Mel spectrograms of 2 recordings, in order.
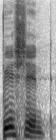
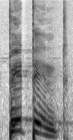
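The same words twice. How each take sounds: First: "पेशेंट" as pay-shent, low and falling; "पेशेंट" dropped lower, sh in the middle. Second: "पेटेंट" as pay-tent; "पेटेंट" misread with t for sh; wrong t sound. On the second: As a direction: say "पेटेंट" with a hard middle t. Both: Shown as a demonstration. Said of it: "पेटेंट नहीं".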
